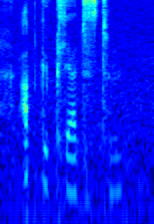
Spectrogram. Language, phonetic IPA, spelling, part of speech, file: German, [ˈapɡəˌklɛːɐ̯təstn̩], abgeklärtesten, adjective, De-abgeklärtesten.ogg
- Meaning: 1. superlative degree of abgeklärt 2. inflection of abgeklärt: strong genitive masculine/neuter singular superlative degree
